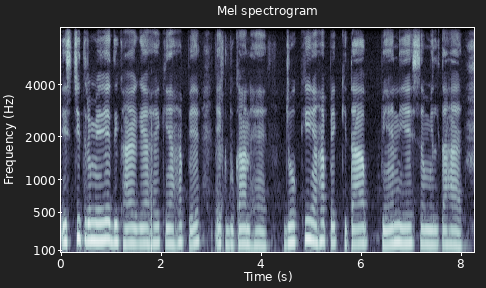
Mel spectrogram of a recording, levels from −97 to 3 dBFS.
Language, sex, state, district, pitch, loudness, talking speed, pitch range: Hindi, male, Jharkhand, Palamu, 155 Hz, -15 LUFS, 165 wpm, 150-170 Hz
